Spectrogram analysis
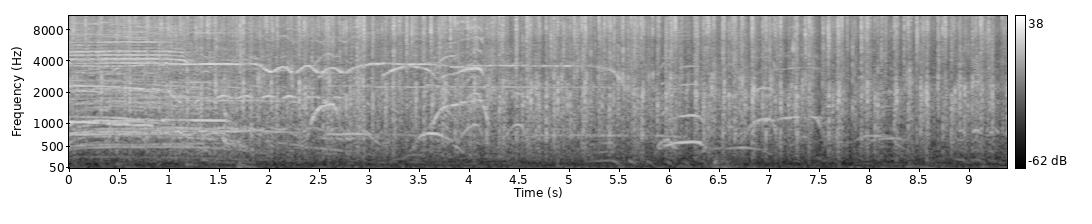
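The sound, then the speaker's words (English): An audience applauds loudly and steadily for the headlining comedian, with dense clapping joined by cheers and high whoops rising above it throughout, sustained for several seconds without letting up. “please slap your hand flesh together for your headliner”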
